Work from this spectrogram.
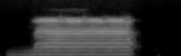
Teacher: It's 2 seconds, and this is called alif madda because you have a alif, and before the alif, you have a fatha. So that makes the alif long for 2 seconds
